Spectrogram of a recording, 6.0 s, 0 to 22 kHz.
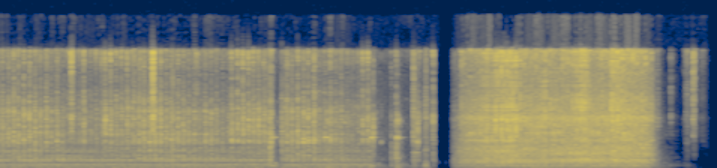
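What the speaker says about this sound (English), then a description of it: "Sew this yoke seam with a 5/8 inch seam allowance." A home sewing machine stitching a yoke seam on a garment bodice, humming steadily for a few seconds, pausing briefly, then running again in a louder burst before stopping.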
